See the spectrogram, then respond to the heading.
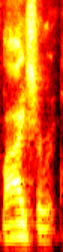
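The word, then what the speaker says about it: מעשר: Means 10th in Hebrew and is pronounced ma'asher.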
